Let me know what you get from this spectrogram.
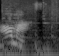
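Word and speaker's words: Omos: obama oh my god how come they spell the omo s i don't know but that's how they pronounce how to pronounce it oma all right some reason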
